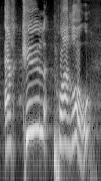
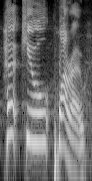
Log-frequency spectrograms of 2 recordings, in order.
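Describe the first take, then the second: First: The name is said in a French accent. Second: The name is said without a French accent. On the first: "if you want to say it in a proper French accent" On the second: "so I say"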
